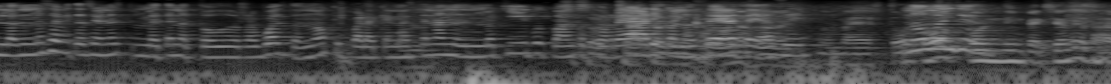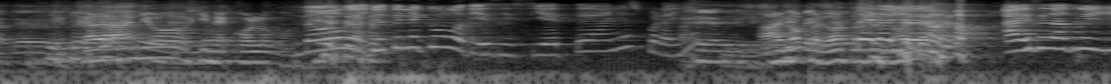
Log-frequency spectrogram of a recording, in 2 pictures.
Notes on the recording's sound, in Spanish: el audio se grabo con algunos errores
